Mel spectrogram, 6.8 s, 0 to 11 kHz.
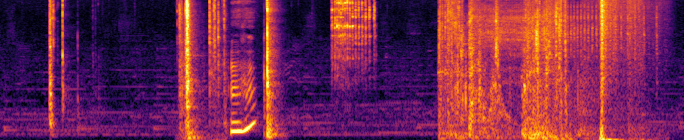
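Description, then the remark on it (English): A few sharp mechanical clicks and clatters, then a heavy 100-kilo sack of horse feed drops from the ceiling with a loud thump, followed by a few seconds of rustling, scraping noise. “Yep, that's a 100-kilo bag of horse feed. Well, of course it dropped from the ceiling.”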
